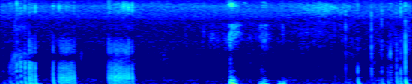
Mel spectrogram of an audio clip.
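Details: Sleeping pet cat snoring loudly indoors: three deep, rumbling breaths in quick succession within the first second and a half, then quieter, scattered low snuffles and soft clicks.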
